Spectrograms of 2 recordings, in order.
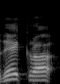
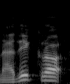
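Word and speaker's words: ذِكْرًا: Inna nahnu nazzalna dzikra. Nah dzikra, jangan nadzikra.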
